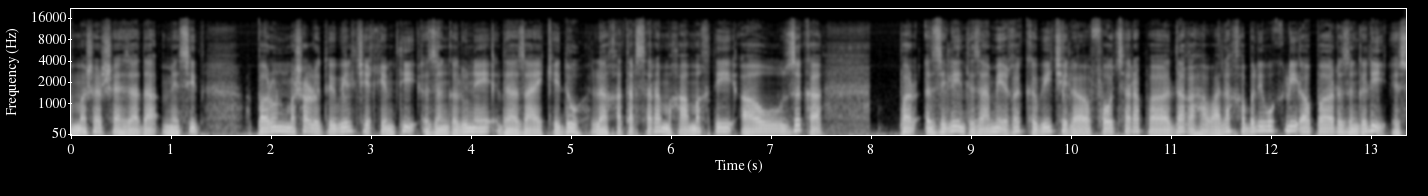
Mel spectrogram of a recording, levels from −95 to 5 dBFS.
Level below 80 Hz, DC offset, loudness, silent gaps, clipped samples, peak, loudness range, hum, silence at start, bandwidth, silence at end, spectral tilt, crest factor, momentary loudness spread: -42 dBFS; under 0.1%; -20 LUFS; none; under 0.1%; -6 dBFS; 1 LU; none; 0 s; 15.5 kHz; 0 s; -6.5 dB/octave; 14 dB; 4 LU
